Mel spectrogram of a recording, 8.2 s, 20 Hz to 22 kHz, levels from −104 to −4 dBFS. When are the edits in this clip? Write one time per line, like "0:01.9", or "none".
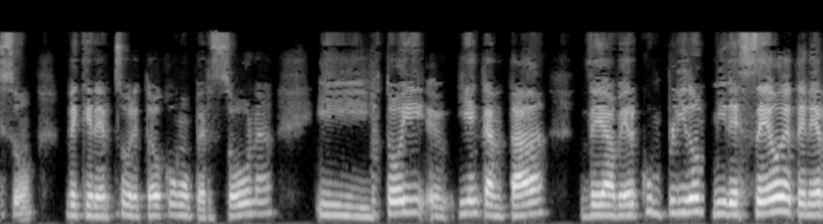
0:01.1
0:03.7
0:04.6
0:07.0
